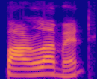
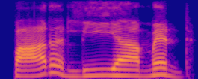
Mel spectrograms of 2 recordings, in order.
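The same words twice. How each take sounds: First: Said in the usual way. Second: Slow, with the I sounded in "পার্লিয়ামেন্ট"; spelled-out IA. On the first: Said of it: "উচ্চারণটা হচ্ছে". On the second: Shown as a demonstration. Teacher offers an easier memory aid, slow spelled-out "পার্লিয়ামেন্ট". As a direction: say "পার্লিয়ামেন্ট" slowly, par-li-a-ment. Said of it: "আপনার সুবিধার জন্য আপনি উচ্চারণ করতে পারেন".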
